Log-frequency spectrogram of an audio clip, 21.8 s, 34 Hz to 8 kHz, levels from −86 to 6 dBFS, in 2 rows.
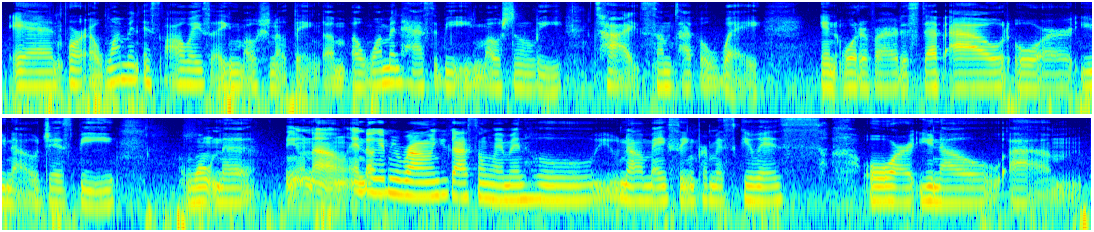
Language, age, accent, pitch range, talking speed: English, 20-39, American, 120-140 Hz, 155 wpm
